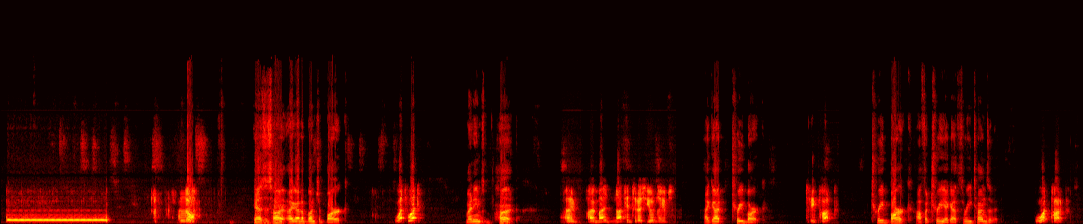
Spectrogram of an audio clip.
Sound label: Tree Bark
